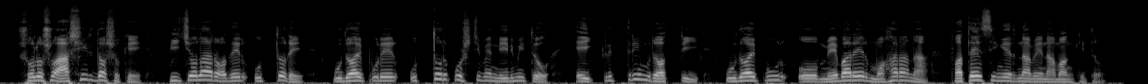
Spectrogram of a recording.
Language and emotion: Bengali, neutral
